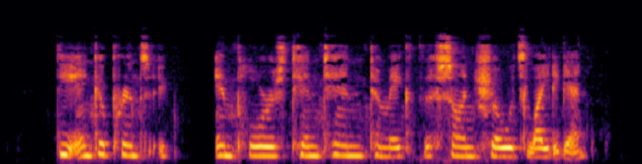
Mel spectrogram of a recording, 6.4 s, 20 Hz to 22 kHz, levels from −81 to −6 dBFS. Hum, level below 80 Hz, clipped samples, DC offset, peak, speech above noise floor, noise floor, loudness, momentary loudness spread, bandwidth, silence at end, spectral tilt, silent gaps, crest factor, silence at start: none; -70 dBFS; under 0.1%; under 0.1%; 0 dBFS; 56 dB; -73 dBFS; -17 LUFS; 8 LU; 9.6 kHz; 0.55 s; -2.5 dB/octave; none; 18 dB; 0.55 s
